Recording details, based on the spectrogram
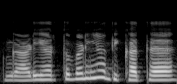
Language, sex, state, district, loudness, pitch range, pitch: Surgujia, female, Chhattisgarh, Sarguja, -17 LUFS, 205-240 Hz, 210 Hz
